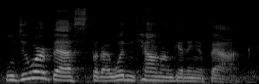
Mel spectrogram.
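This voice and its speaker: A woman voicing a brisk, matter-of-fact female transit cop in a children's storybook reading. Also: lowish voice, animated, a little hiss or hum, lightly acted. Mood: businesslike.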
